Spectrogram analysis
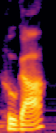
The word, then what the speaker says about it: hygge: Hygge as a foundational tenet of Scandinavian culture, pronounced Hygge.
